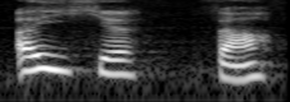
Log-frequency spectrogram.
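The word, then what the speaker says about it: oíche mhaith: Did you notice the difference in pronunciation between the ma in va, ma, a fine day, and va, eiche va, a fine night? Eiche is a feminine noun, so the adjective ma is aspirated.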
